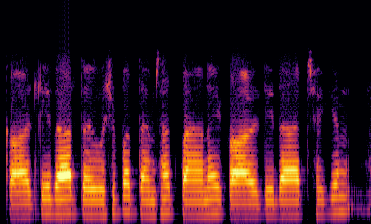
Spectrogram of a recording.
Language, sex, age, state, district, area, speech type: Kashmiri, male, 18-30, Jammu and Kashmir, Kulgam, rural, conversation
